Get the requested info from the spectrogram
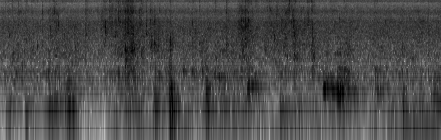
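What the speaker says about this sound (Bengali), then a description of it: "তো এখন মাছটাকে ভালো করে ধুয়ে নিচ্ছি।" Water splashes and trickles as chema fish are rinsed by hand, with close, uneven sloshing and dribbling in a quiet kitchen and no talking.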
